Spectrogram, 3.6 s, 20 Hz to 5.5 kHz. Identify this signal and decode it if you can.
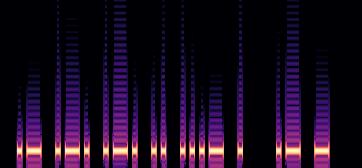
Morse code, heard as a keyed tone, about 25 wpm, 600 Hz. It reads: ARRIVE AT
